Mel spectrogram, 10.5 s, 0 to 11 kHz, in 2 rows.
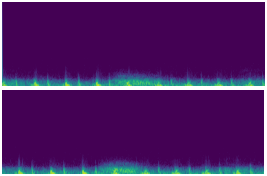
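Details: Steady, low, muffled normal heartbeat thumps at about 97 beats a minute, with a slow, soft swelling rumble.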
